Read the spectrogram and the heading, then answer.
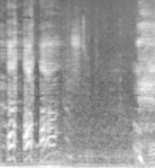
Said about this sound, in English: Oh, sorry, bus. The car behind me is gonna hit me.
